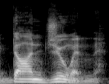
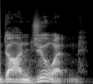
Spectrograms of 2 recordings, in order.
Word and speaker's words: Don Juan: wrote a work called don juan but in byron's day it was actually pronounced literally don juan and in fact the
